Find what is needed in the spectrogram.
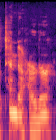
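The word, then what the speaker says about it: Mtenda Herder: All right, and next up we have I believe that in M is silent, so Tenda Herder, I'm going to say. I'm assuming that that's how it's pronounced.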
